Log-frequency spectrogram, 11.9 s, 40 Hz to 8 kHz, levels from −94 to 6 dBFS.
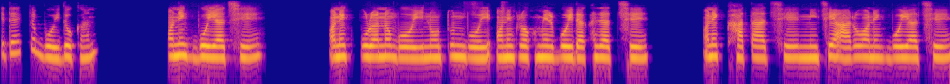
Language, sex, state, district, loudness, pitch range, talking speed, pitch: Bengali, female, West Bengal, Paschim Medinipur, -16 LUFS, 210-225 Hz, 120 wpm, 215 Hz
